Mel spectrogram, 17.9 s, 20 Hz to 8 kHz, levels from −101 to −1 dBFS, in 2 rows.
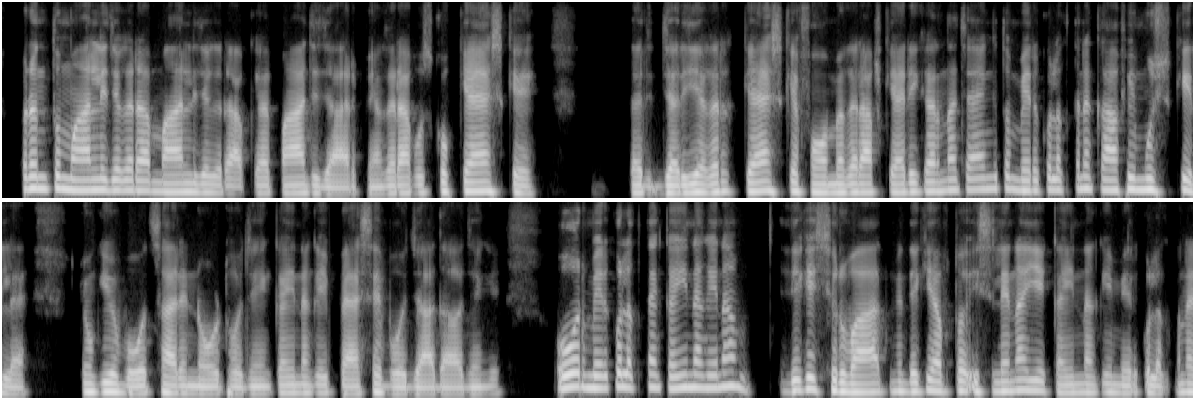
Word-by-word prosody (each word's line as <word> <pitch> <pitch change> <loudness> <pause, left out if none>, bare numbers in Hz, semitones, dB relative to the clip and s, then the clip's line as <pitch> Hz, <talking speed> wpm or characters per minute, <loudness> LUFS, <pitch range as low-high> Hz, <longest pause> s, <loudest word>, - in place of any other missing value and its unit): परंतु 180 0 +2
मान 155 -2 +4
लीजिए 155 -1 +2
अगर 155 0 +1
आप 145 -1 +2
मान 130 +1 +3
लीजिए 125 -1 0
अगर 115 -2 -3
आपके 105 +2 -6
पास 115 - -2
5,000 110 -4 -1
है 100 - -2
अगर 110 +1 0
आप 115 0 0
उसको 125 +3 -2
कैश 140 -2 +3
के 110 -2 0 0.8
कर 115 -2 0
ज़रिए 115 +2 +4
अगर 130 +3 +2
कैश 140 -1 +2
के 140 - +2
फ़ॉर्म 120 -1 +1
में 120 - +3
अगर 125 +1 +1
आप 125 0 +1
कैरी 125 +2 0
करना 140 +3 0
चाहेंगे 165 +2 -2
तो 180 - -2
मेरे 150 -1 0
को 165 - -5
लगता 160 +2 -3
है - - +1
ना - - 0
काफ़ी 155 +3 +2
मुश्किल 140 -5 0
है। 100 - -3 0.4
क्योंकि 130 +1 +3
वो 130 - +5
बहुत 110 +1 0
सारे 115 -2 +2
नोट 105 +2 -1
हो 105 -1 -1
जाएँगे, 105 +1 -3
कहीं 115 0 -1
न 120 0 -2
कहीं 120 0 -4
पैसे 105 +4 0
बहुत 100 -3 -2
ज़्यादा 95 -1 -1
हो 95 - -2
जाएँगे। 100 +2 -5 0.5
और 205 0 +5
मेरे 185 -1 +2
को 205 - -1
लगता 195 0 -1
है 195 - -1
कहीं 180 +2 +2
न 195 -1 +2
कहीं 190 0 0
न 210 -6 -1 0.3
देखिए 155 +3 +2
शुरुआत 130 -3 +3
में 140 -1 -1
देखिए 135 +3 +1
अब 140 - 0
तो 145 - +3
इसलिए 135 +2 -1
ना 155 +2 +1
ये 150 -1 +1
कहीं 120 0 -1
न 120 -1 -1
कहीं 125 +1 -4
मेरे 115 0 -2
को 115 - -3
लगता 110 +3 -3
है 130 - +2
130 Hz, 260 wpm, -22 LUFS, 115-155 Hz, 0.8 s, वो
